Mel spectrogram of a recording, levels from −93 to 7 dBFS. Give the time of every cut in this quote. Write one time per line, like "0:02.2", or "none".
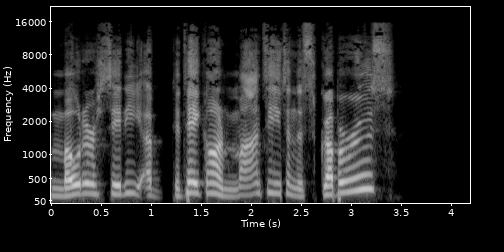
0:01.1
0:02.3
